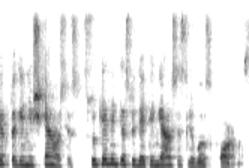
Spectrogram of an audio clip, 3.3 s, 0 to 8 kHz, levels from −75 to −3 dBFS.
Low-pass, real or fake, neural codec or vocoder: 7.2 kHz; fake; vocoder, 24 kHz, 100 mel bands, Vocos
